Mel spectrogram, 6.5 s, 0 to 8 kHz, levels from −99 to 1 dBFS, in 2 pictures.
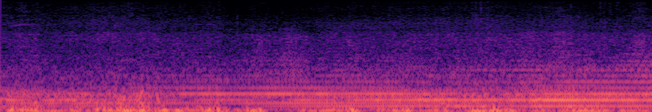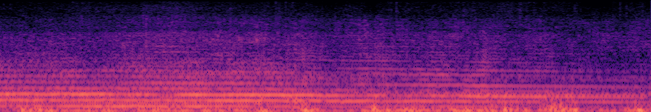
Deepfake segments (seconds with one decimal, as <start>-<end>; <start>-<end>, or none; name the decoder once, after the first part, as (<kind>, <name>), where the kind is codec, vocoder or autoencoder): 0.0-0.6 (vocoder, BigVGAN v2); 2.1-2.7; 3.3-5.7

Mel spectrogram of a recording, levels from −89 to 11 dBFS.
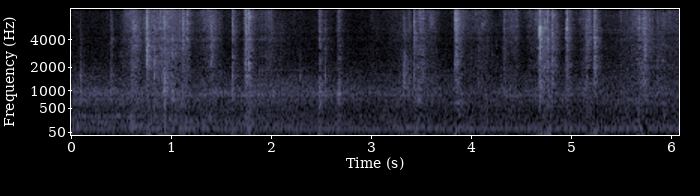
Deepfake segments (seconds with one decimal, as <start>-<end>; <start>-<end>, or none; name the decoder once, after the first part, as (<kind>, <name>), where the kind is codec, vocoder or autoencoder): none

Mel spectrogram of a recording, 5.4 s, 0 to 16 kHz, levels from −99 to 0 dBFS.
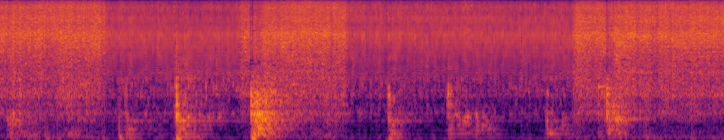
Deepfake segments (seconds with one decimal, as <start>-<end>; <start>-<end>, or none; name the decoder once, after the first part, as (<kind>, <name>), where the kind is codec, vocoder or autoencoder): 0.8-1.8 (vocoder, BigVGAN v2); 2.6-4.3

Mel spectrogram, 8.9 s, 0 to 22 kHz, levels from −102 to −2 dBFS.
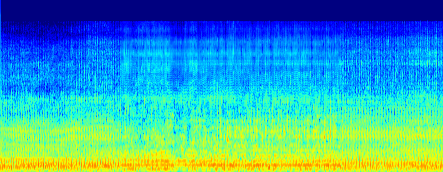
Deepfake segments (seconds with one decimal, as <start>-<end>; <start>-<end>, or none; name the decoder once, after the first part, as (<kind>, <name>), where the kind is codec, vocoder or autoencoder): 2.4-6.8 (vocoder, BigVGAN v2)

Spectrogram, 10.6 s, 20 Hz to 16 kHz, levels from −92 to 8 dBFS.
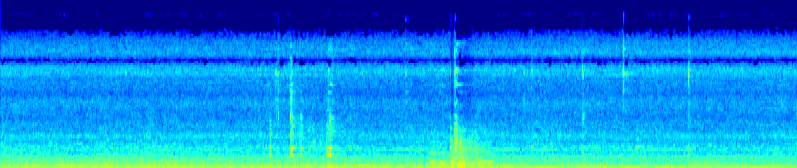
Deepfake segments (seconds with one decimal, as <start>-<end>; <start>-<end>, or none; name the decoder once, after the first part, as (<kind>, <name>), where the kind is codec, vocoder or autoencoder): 2.8-4.5 (vocoder, BigVGAN v2); 5.6-8.5

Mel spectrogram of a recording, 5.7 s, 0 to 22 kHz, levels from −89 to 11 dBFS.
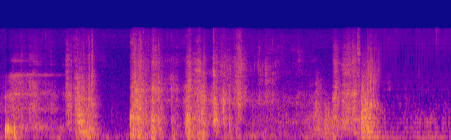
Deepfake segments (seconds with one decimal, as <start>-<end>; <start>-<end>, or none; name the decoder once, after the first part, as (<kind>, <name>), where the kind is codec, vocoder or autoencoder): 4.6-5.7 (vocoder, BigVGAN v2)

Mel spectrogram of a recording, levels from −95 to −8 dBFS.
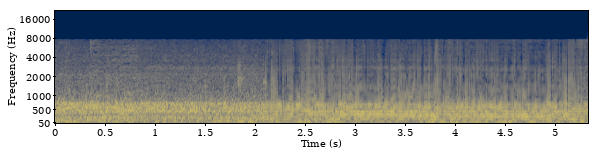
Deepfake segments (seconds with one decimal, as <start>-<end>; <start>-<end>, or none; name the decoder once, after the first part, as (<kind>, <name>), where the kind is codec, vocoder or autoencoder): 2.1-5.3 (vocoder, BigVGAN v2)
